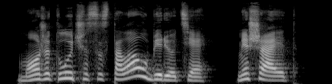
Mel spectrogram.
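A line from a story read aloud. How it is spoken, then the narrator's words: Barked. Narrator (Russian): гаркнул Бубрик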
